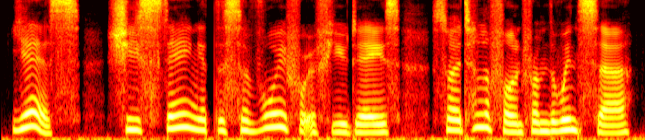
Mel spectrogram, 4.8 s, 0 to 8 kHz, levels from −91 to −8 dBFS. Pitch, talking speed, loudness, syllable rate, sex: 210 Hz, 200 wpm, -17 LUFS, 5.0 syllables/s, female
